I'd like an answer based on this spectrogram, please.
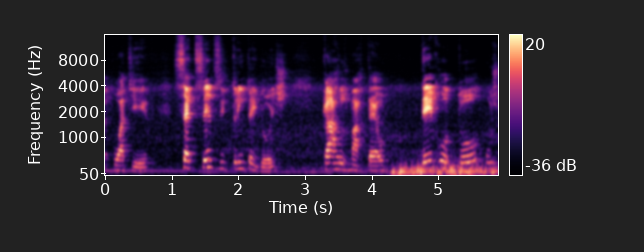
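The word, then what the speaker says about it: Poitiers: batalha de pote e se escreve poi Thief mas a gente pronuncia Portier 732 Carlos Martel derrotou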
